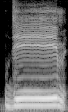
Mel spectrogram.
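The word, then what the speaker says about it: جيم: এরকম ভাবে শিখবো এরপরে জিম জিমটা আমরা শক্তভাবে উচ্চারণ করব যদি এই জিমটাকে নরম ভাবে পড়ি তাহলে পড়াটা সহি শুদ্ধ হবে না কিভাবে পড়তে হবে জিম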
